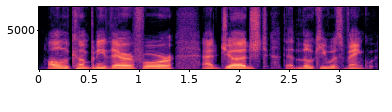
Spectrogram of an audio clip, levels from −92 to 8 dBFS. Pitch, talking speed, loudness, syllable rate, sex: 125 Hz, 160 wpm, -16 LUFS, 6.7 syllables/s, male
